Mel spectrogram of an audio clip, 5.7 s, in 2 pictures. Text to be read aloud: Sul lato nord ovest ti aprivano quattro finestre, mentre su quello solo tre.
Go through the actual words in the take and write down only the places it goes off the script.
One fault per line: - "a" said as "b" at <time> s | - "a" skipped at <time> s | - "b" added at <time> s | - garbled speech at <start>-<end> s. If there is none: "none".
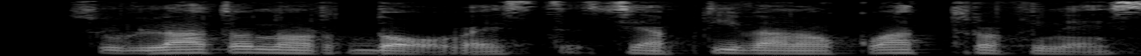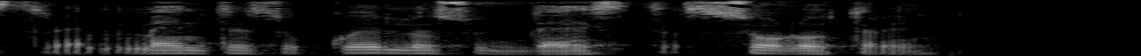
- "ti" said as "si" at 1.4 s
- "sud est" added at 3.9 s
